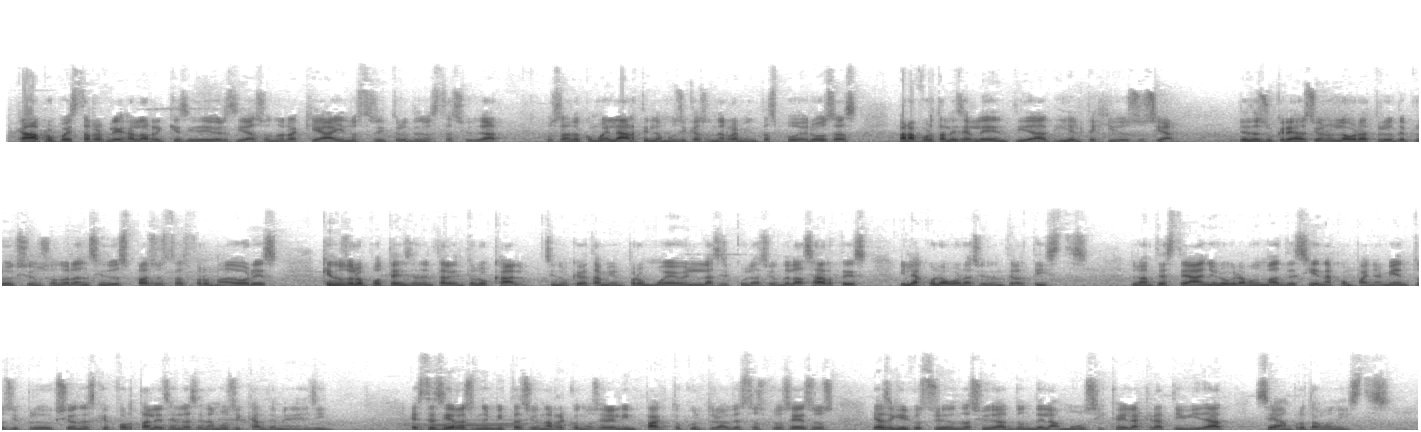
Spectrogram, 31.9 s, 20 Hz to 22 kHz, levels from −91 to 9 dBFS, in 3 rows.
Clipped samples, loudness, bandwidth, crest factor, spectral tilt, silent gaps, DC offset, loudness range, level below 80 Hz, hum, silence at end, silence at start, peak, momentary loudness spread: under 0.1%; -23 LUFS; 11.5 kHz; 22 dB; -5.5 dB/octave; none; under 0.1%; 3 LU; -54 dBFS; none; 0 s; 0.05 s; -2 dBFS; 10 LU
